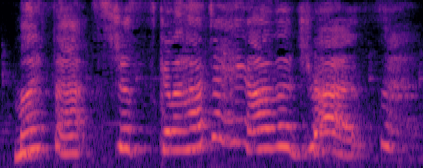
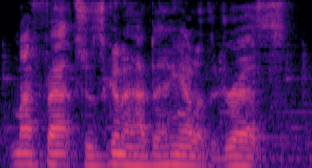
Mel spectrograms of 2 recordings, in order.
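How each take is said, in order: First: It is said in a put-on drag voice. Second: It is said in a natural speaking voice.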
